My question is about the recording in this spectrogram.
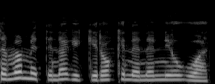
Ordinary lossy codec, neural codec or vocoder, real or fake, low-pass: none; vocoder, 24 kHz, 100 mel bands, Vocos; fake; none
